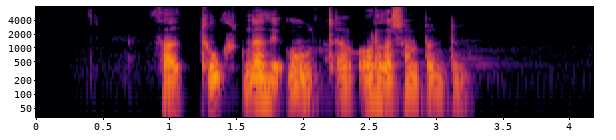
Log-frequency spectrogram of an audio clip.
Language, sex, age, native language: Icelandic, male, 50-59, Icelandic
